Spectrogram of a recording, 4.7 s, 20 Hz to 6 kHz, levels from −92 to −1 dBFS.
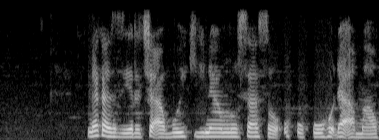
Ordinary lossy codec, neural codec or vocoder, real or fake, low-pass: none; none; real; 5.4 kHz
